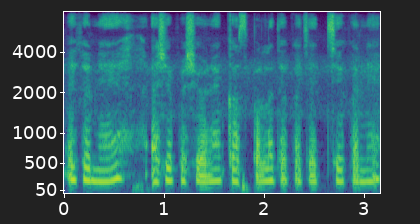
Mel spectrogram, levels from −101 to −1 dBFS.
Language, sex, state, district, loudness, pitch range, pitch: Bengali, female, Assam, Hailakandi, -19 LUFS, 200-225 Hz, 205 Hz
